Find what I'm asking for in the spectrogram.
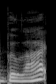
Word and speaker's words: была: В субботу вечером она опять была на дискотеке Ja, bei billa ist die Betonung auf a.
